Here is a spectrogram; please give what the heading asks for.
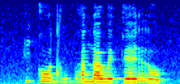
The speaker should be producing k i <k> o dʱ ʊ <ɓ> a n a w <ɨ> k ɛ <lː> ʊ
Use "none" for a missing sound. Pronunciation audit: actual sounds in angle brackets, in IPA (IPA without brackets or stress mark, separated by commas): k, bʱ, ɛ, r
